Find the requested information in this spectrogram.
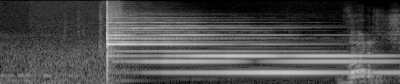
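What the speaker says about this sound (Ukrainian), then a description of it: "пролунав символічний дзвін" One loud strike of a memorial bell at a ceremony honouring fallen soldiers, the tone ringing on and slowly fading, followed by the start of a voice speaking.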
